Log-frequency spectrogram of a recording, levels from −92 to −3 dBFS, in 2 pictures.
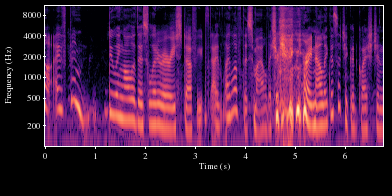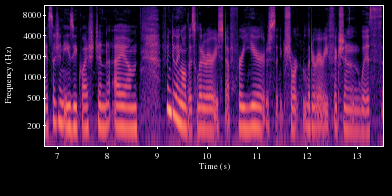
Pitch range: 185-255 Hz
